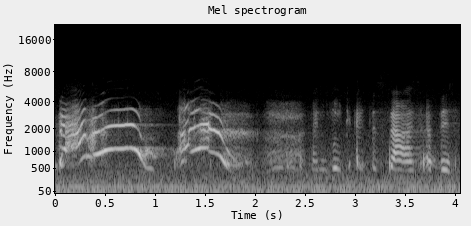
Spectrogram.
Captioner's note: yelping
